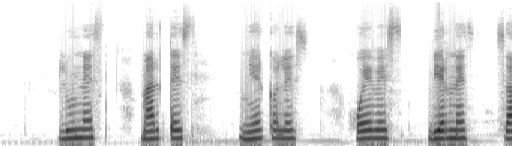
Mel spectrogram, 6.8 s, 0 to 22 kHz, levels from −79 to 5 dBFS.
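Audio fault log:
Throughout, filter restarted on every block: a steady buzz of small ticks at about 93.8 Hz rides under the speech and swells and fades with its level. The filter drops its state and starts each block from silence, which fits a 512-sample buffer.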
